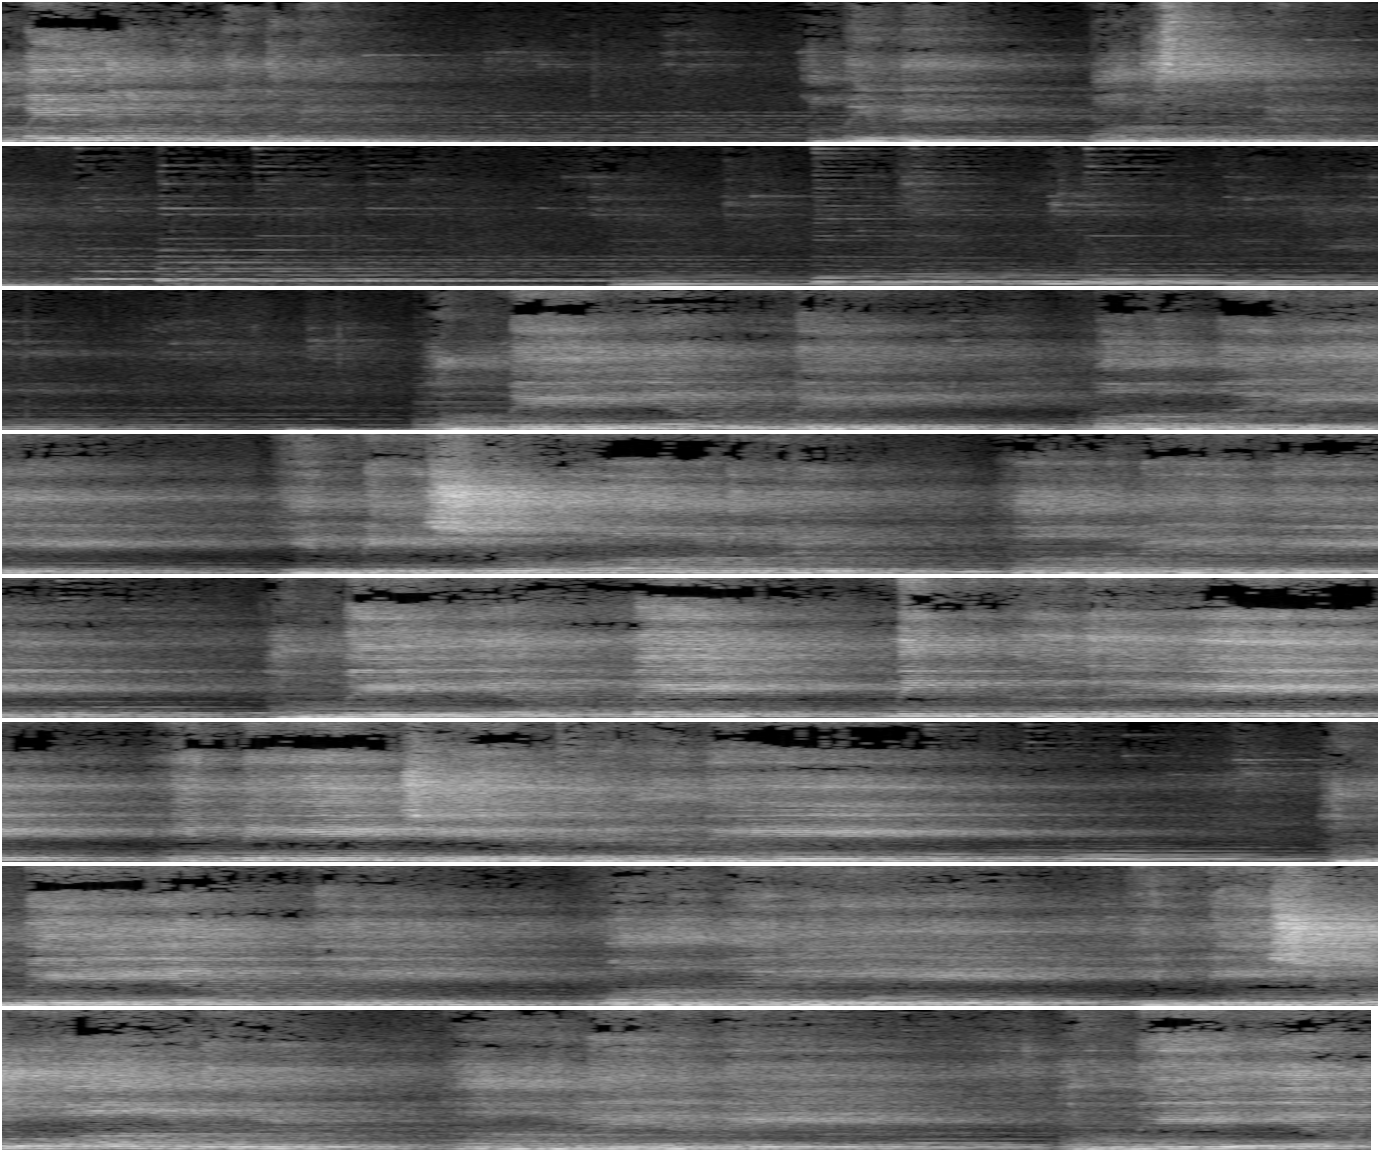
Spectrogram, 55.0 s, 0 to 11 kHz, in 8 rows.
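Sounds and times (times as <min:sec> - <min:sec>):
devotional chant singing: 0:00.0 - 0:06.9, 0:13.5 - 0:40.0, 0:40.9 - 0:55.0.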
